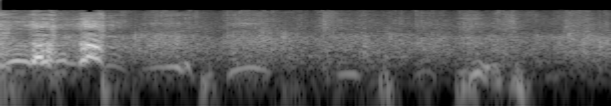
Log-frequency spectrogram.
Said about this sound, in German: aber ich würde es so spitze finden, dass wir ihn nochmal so richtig ehren und mit einem knackigen Applaus willkommen heißen.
